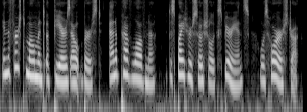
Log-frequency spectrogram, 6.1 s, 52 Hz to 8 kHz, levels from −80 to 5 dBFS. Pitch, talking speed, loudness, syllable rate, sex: 225 Hz, 155 wpm, -17 LUFS, 5.4 syllables/s, female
